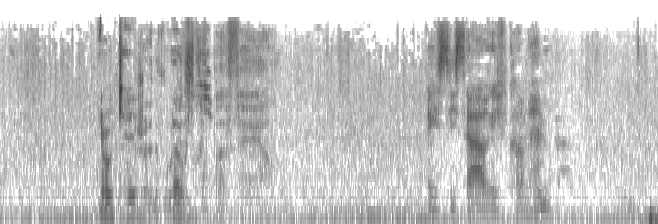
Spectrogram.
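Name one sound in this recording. A woman speaks calmly over a radio.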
